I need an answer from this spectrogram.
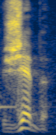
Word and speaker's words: Geb: Geb. Ça s'écrit G-E-B, Geb.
